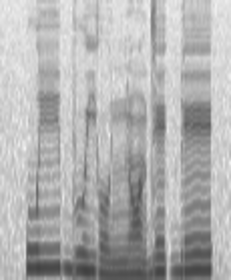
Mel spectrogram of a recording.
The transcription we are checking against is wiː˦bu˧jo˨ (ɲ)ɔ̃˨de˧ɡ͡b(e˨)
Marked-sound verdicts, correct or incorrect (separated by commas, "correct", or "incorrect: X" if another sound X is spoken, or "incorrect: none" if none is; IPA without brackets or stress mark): correct, incorrect: e˦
